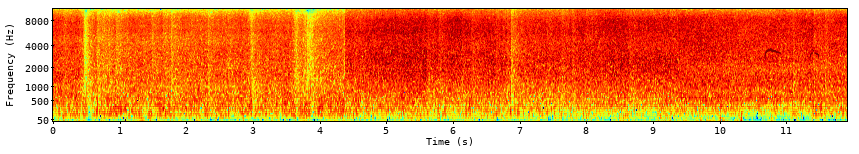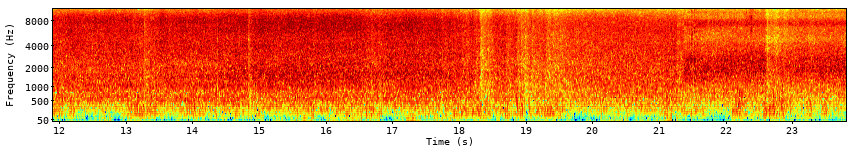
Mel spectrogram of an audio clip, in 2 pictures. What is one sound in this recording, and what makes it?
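Surf breaks and washes steadily onto a shore.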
